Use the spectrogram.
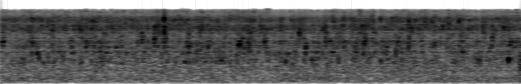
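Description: Water trickling and splashing like a small waterfall inside a flooded room, a steady broad hiss of running water, moderately close and continuous, with no voices.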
